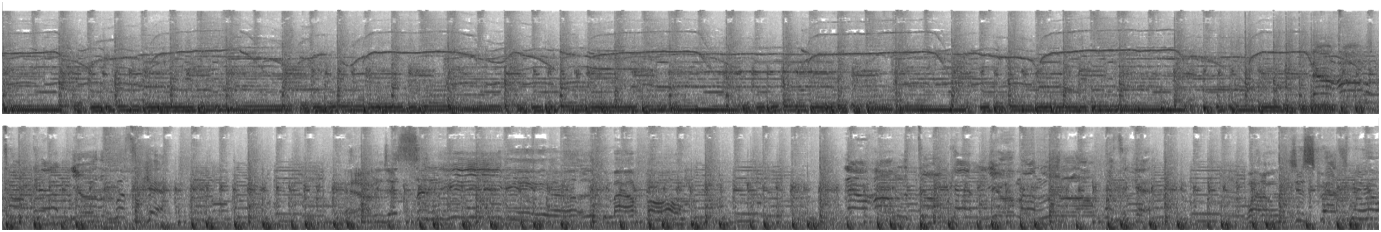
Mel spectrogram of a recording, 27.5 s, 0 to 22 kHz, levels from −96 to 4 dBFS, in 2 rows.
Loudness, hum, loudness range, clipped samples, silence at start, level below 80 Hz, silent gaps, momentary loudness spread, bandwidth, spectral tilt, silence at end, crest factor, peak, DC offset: -16 LUFS; none; 3 LU; under 0.1%; 0 s; -26 dBFS; none; 4 LU; 17 kHz; -4.5 dB/octave; 0 s; 14 dB; -2 dBFS; under 0.1%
